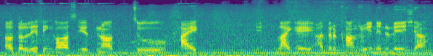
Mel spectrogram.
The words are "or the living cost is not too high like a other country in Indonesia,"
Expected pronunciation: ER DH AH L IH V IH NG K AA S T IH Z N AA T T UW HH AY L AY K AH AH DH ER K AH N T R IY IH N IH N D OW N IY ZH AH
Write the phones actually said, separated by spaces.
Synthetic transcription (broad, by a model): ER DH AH L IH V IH NG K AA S IH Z N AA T T UW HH AY L AY K AH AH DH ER K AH N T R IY IH N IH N D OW N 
